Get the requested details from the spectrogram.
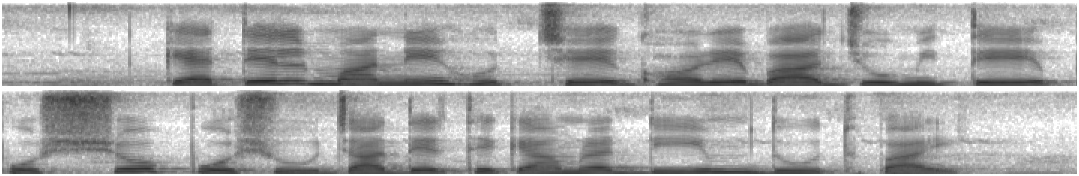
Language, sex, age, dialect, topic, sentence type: Bengali, female, 18-24, Northern/Varendri, agriculture, statement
